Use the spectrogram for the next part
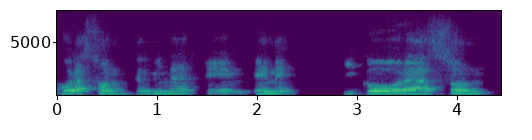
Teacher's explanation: la fuerza la tiene en la última fila esa es una palabra aguda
